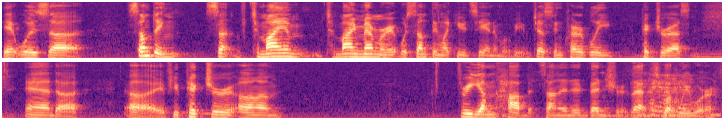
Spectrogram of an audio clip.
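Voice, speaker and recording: A man with an American accent speaks with long, frequent pauses, and the room echo is audible. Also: moderate pace. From US Midwest, northern Ohio. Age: 60s. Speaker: congregation member giving a talk. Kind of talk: personal testimony. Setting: church service. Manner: halting, many fillers and repeats.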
